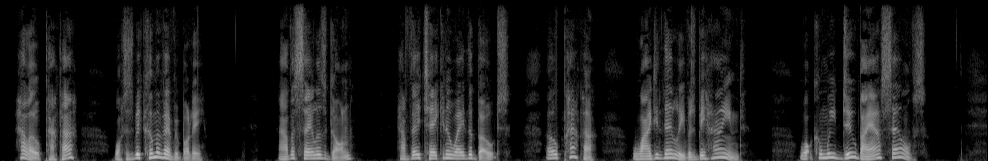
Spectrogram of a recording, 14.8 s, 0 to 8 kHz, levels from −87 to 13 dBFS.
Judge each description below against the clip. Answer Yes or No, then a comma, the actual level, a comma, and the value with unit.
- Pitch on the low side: No, medium, 155 Hz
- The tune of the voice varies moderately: No, wide, 7.5 semitones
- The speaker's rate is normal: No, slow, 125 wpm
